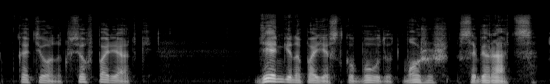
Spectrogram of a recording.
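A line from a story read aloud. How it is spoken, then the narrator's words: Joyful. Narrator (Russian): радостно сообщила она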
